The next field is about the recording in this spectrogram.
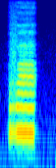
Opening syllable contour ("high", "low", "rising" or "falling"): high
